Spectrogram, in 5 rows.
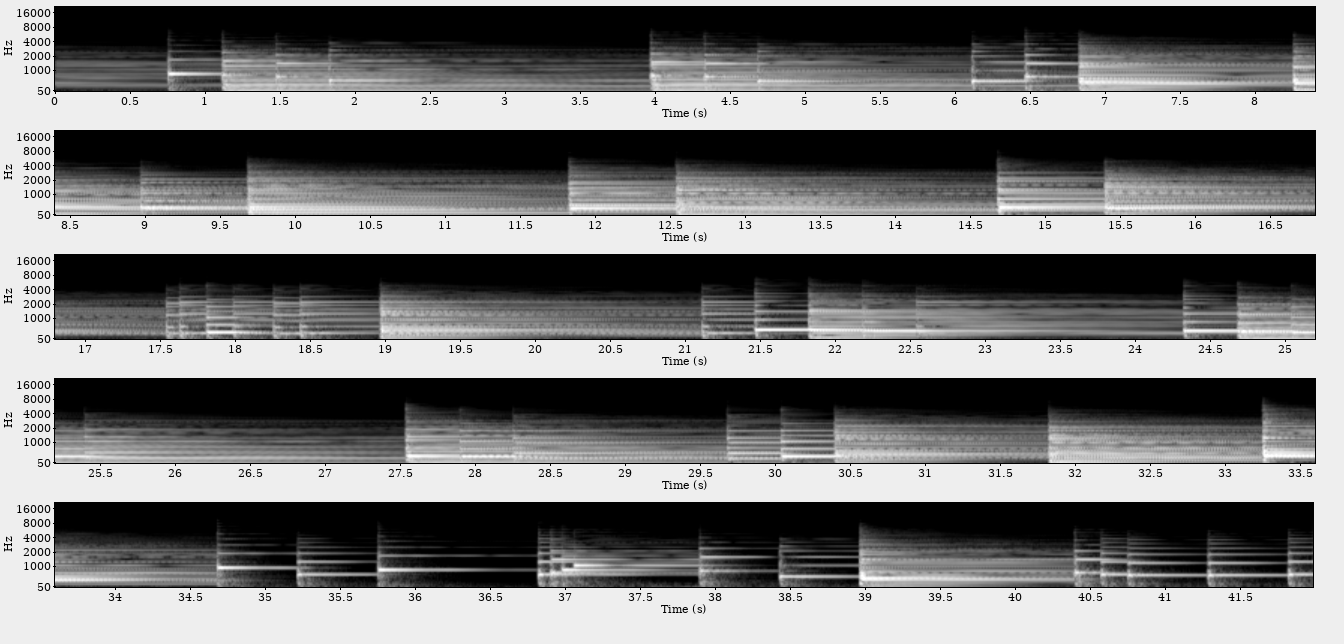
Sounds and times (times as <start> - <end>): Music: 0.0 - 41.9.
